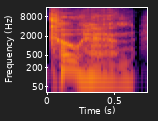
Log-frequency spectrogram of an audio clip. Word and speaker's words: Cohan: Cohen he sought, and 1 swore he was Irish, and that his name was spelled Cohan and pronounced with an accent on both syllables.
